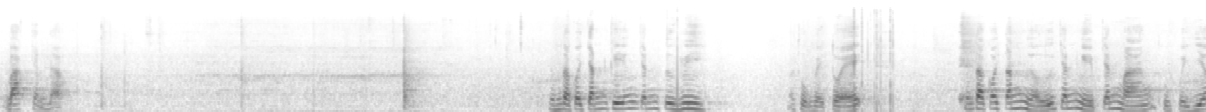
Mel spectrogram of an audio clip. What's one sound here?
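An elderly woman speaks slowly and calmly into a close microphone, with pauses.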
